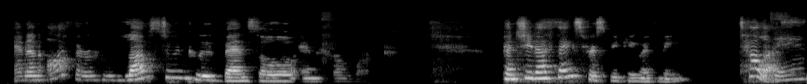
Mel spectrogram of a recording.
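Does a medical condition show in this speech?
No.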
